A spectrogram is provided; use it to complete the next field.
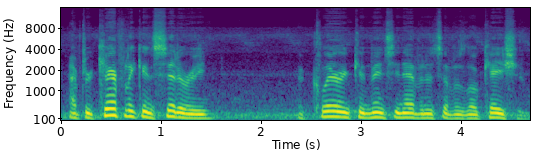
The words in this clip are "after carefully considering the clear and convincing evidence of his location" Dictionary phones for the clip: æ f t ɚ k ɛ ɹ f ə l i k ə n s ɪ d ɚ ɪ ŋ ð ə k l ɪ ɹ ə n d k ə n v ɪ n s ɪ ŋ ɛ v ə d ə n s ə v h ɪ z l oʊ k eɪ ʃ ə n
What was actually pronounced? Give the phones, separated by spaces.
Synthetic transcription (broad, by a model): æ f t ɚ k ɛ ɹ f l i k ə n s ɪ d ɚ ɪ ŋ ð ə k l ɪ ɹ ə n k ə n v ɪ n s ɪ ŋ ɛ v ə d ə n s ə v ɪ z l oʊ k eɪ ʃ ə n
